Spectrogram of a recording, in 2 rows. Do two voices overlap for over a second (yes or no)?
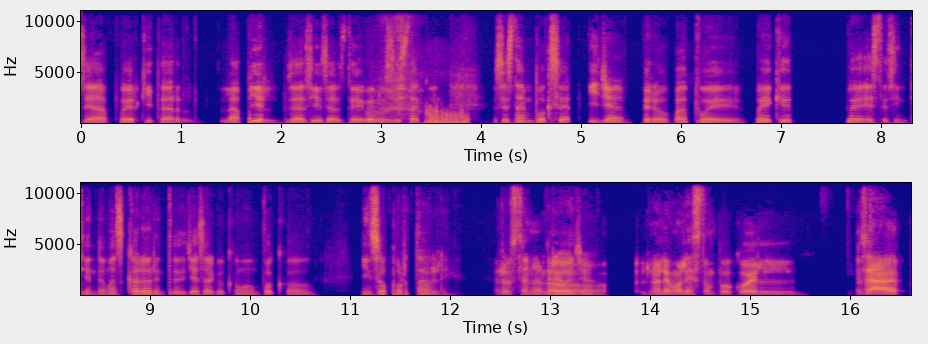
no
